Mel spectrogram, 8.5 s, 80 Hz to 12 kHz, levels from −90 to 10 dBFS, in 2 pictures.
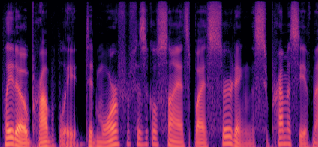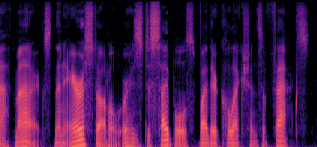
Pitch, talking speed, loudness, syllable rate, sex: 105 Hz, 165 wpm, -23 LUFS, 5.4 syllables/s, male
